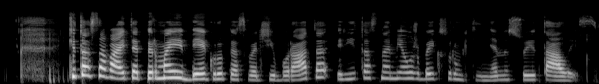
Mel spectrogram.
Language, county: Lithuanian, Šiauliai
